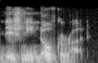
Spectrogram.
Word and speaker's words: Nizhny Novgorod: I just made hotel reservations for 4 nights in Nizhny Novgorod.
